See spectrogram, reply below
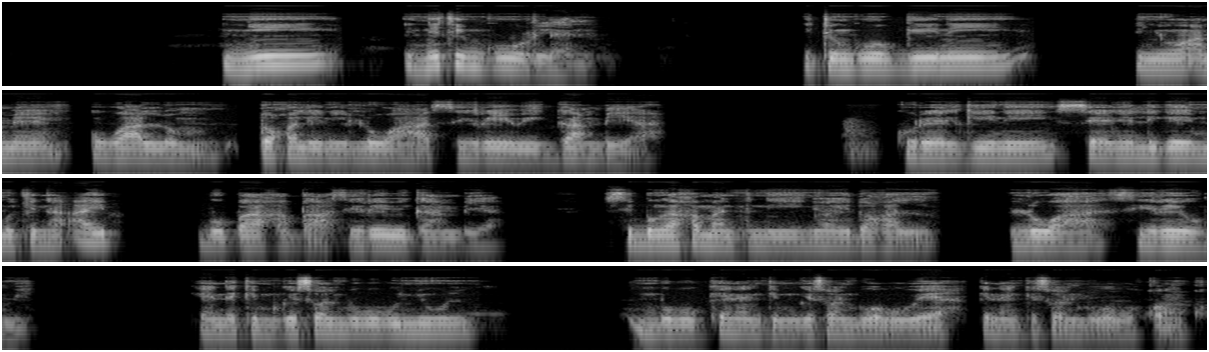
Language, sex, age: Wolof, male, 25-35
